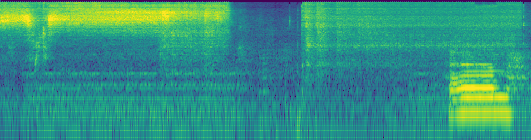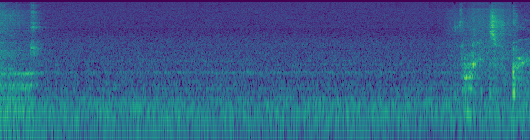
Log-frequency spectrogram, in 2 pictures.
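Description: An airbrush sprays paint in hissing bursts, a long steady spray at the start and then shorter pulses, with a faint voice and a quiet room behind it.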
